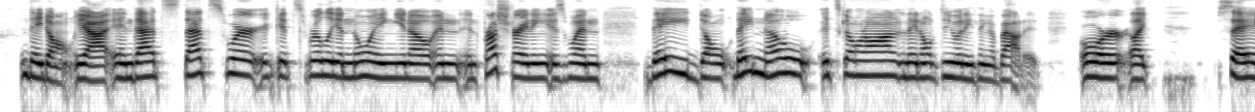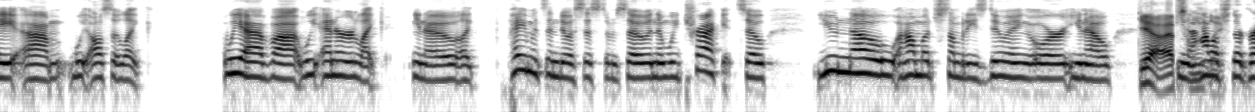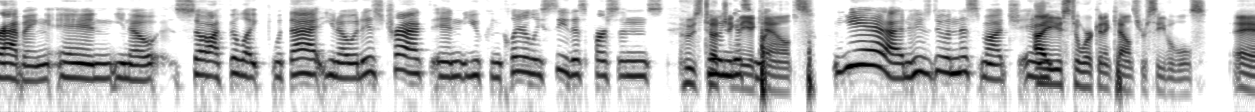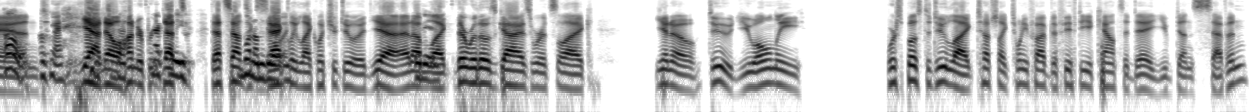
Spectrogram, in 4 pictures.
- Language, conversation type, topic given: English, unstructured, How can teams maintain fairness and motivation when some members contribute less than others?
- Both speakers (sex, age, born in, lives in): female, 35-39, United States, United States; male, 40-44, United States, United States
- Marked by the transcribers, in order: other background noise; laughing while speaking: "okay"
